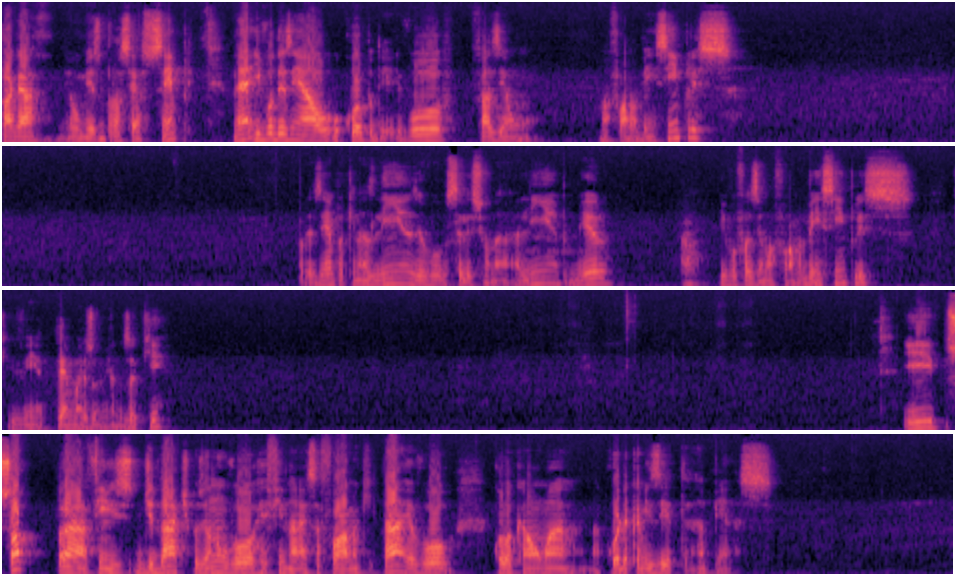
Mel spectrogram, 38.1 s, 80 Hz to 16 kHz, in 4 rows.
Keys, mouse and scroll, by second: 0.2 click, 6.6 click, 8.6-12.1 drag, 11.5 Escape, 12.8 click, 13.7 click, 14.3 click, 16.1-21.5 drag, 22.6-24.2 drag, 25.3 Return, 31.2 ctrl+middle click, 33.9 click.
